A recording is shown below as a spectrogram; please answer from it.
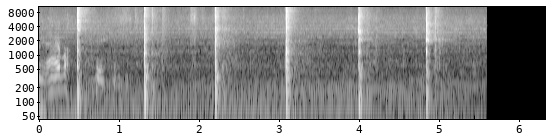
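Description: A blade chopping into a standing tree trunk: six sharp strikes about one a second, with all sound cut off abruptly shortly before the end.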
